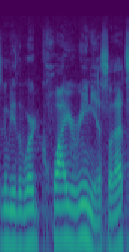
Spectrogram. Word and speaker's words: Quirinius: The word is Quirinius. You're going to come on to the second slide, and there's going to be the word Quirinius, so that's how you pronounce that.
